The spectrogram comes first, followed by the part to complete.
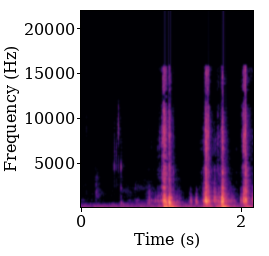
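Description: Envelope punch board's punch pressed down through a sheet of glassine: a sharp clack about a second in, then two or three louder clacks in quick succession near the end.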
